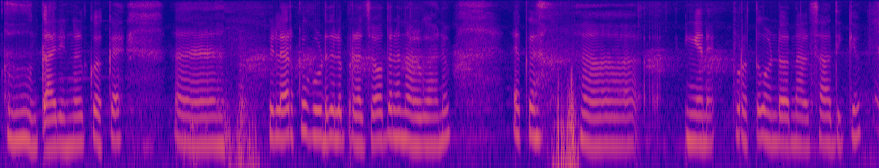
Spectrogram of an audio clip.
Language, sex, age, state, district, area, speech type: Malayalam, female, 18-30, Kerala, Kollam, rural, spontaneous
